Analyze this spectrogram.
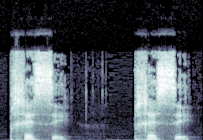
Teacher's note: you've got this double S, then it will open the sound of your E and you will get E.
